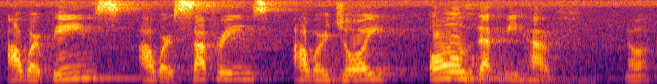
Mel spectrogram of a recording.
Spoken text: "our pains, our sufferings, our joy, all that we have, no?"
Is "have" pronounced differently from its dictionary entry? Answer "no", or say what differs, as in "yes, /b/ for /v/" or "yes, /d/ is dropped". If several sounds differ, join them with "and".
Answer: no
